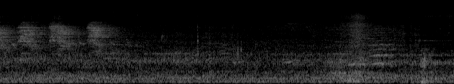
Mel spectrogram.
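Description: A rhesus macaque gives a few harsh, high squawks in quick succession, then quieter scattered calls.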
